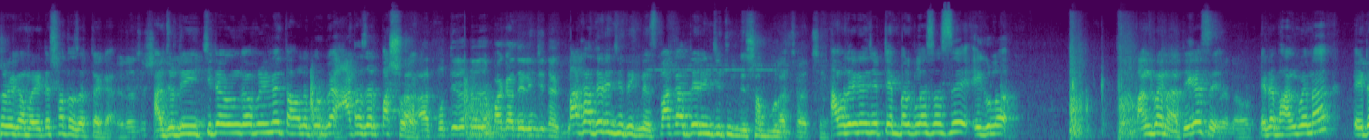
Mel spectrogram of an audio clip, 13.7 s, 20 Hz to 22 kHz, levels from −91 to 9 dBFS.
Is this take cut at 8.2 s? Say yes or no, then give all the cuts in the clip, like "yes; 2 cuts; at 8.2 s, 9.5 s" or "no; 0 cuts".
no; 0 cuts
